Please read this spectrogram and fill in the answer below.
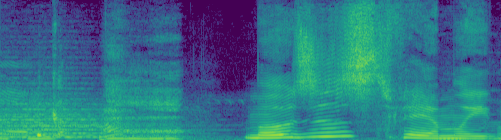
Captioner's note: all gasp; baby hiccups; voiceover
